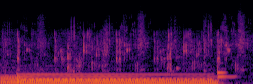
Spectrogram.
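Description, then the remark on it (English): Rainwater overflow pours steadily into a cascade of open-air holding basins in a square, a continuous splashing rush, while a low droning hum runs underneath and cuts out just before the end, leaving the water sound alone. “Instead of washing straight down the gutter, the overflow of rain is collected in a cascade of open air holding basins filling the square with water.”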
